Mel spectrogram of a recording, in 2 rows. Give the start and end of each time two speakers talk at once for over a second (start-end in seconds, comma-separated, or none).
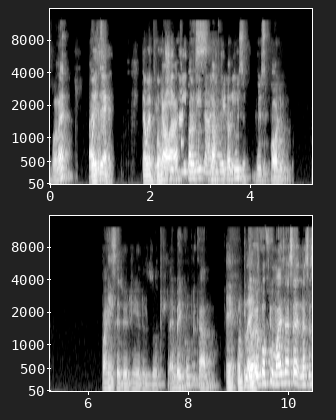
2.1-4.0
